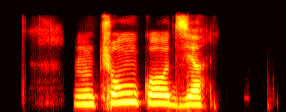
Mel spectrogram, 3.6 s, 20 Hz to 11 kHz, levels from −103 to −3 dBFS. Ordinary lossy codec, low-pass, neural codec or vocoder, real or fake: Opus, 64 kbps; 7.2 kHz; codec, 16 kHz, 4 kbps, X-Codec, HuBERT features, trained on general audio; fake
